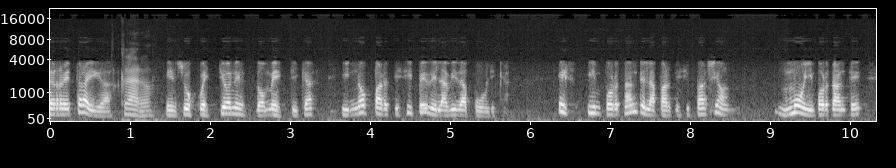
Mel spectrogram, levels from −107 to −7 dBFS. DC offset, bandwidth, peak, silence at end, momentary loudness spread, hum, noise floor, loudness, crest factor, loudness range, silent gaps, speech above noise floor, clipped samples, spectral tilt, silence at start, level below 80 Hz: under 0.1%; 4.8 kHz; -4 dBFS; 0.2 s; 10 LU; none; -54 dBFS; -21 LUFS; 18 dB; 2 LU; none; 34 dB; under 0.1%; -8.5 dB/octave; 0 s; -62 dBFS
